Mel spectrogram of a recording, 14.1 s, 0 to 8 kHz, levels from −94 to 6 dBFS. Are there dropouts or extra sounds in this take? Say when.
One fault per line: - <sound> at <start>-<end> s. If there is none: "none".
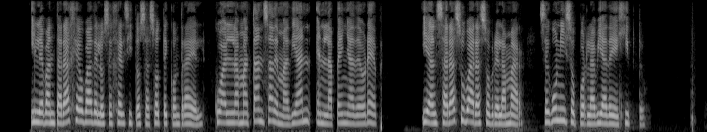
- whoosh at 13.8-13.9 s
